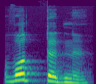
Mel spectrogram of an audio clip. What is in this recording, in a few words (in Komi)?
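"водтӧдны", Komi, female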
